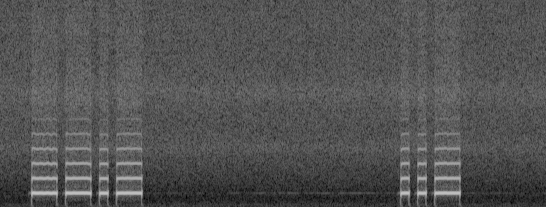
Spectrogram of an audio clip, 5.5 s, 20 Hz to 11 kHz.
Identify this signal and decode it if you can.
Morse code, heard as a keyed tone, about 14 wpm, 780 Hz. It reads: Q U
